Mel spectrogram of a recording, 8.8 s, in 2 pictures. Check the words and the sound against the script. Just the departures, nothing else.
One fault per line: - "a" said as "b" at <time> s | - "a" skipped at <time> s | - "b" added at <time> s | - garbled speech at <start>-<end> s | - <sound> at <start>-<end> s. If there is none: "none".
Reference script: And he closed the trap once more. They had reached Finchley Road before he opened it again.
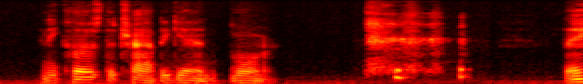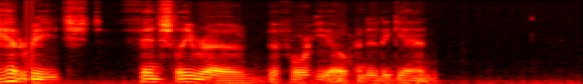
- "once" said as "again" at 1.2 s
- laugh at 2.8-3.6 s
- dropout at 4.6-4.6 s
